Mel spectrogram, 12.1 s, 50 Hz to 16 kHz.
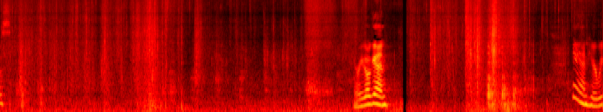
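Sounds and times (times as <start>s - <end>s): plastic tarp rustling: 8.2s - 10.6s
horse hoof thuds: 8.6s - 10.9s.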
